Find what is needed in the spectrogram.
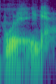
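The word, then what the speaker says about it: Braal: Uh, it's pronounced Brawl.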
